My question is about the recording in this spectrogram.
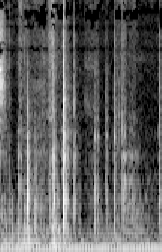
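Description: Braided rope being pulled and worked by hand to tighten a knot: a few faint rubbing ticks in the first second, then soft handling noise.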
